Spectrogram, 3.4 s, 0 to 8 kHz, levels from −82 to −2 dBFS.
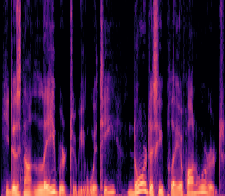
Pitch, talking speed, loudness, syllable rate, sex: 160 Hz, 230 wpm, -18 LUFS, 5.2 syllables/s, male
